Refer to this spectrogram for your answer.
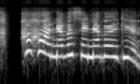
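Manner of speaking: very high, loud, slow voice. Retell what a teacher said to you when you were quiet and shy, in a Minnie Mouse voice. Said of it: "this teacher had the voice of Minnie Mouse".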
